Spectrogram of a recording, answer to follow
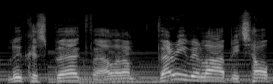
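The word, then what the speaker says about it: Lucas Bergvall: the man we call Lucas Bergville. And I'm very reliably told by local journalists that if you're going to pronounce it in the Swedish way, you pronounce it Lucas Bal.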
